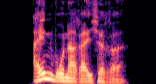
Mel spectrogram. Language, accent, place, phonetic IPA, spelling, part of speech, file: German, Germany, Berlin, [ˈaɪ̯nvoːnɐˌʁaɪ̯çəʁə], einwohnerreichere, adjective, De-einwohnerreichere.ogg
- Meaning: inflection of einwohnerreich: 1. strong/mixed nominative/accusative feminine singular comparative degree 2. strong nominative/accusative plural comparative degree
